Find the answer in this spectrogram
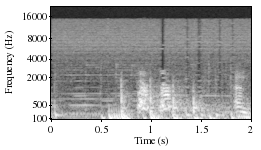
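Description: A dog barking a few short times over music, about halfway through.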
